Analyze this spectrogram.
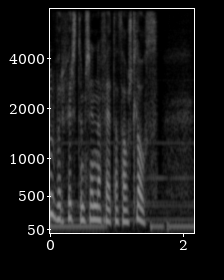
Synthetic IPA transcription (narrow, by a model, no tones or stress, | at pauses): lvʏɾ̥fɪr̥st̪ʏmsɪnːafɛːt̪aθawst̪loːwθ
